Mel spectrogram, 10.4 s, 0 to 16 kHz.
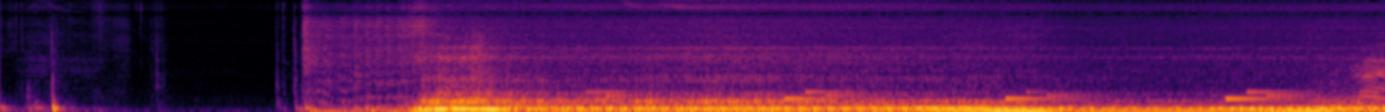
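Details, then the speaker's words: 2018 Mustang GT with a brand-new crate engine after an engine and transmission swap, about 3,940 miles: a clean start, then a steady, even V8 burble with a light blip. No check engine lights; a healthy start and smooth idle. "no check engine lights good to go sounds nice and smooth"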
